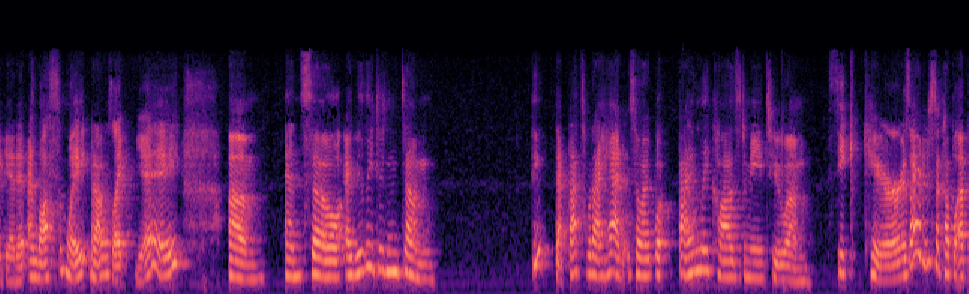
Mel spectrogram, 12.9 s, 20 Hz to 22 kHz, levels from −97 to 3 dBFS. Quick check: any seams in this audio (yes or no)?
yes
